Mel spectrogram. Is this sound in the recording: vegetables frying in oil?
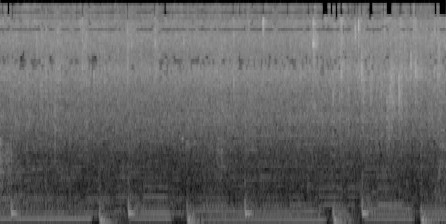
yes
